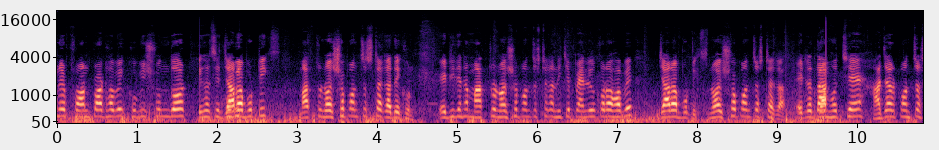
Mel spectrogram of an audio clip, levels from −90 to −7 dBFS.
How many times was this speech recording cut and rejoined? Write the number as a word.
two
